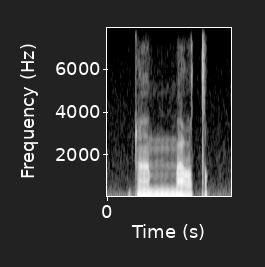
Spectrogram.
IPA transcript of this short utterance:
ʈãmːatˤ

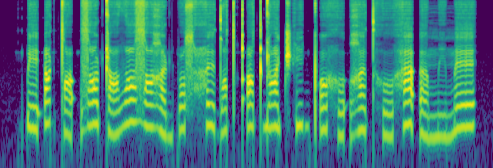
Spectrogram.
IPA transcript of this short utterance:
k͡pe˧ʔɘ˦ɡ tˤɐ˨˦ʔzˤi˦ʈɐ˨˦ ðˤe˦zˤɛ˧ʁɐ˨ɖpo˧sˤ hɘ˦˨d̪ɔ˧tˤ qʼɐ˧tˤ ɖa˦ t͡ʃʼi˦ɡpʼɔ˧ ho˨ʔ ʁɐ˧t̪ʰo˨ha˦ʔɐ˨ mi˨mɛ˦

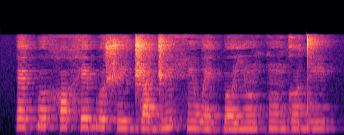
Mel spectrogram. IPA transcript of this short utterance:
ɛ˦k͡pu˦hɔ˦ he˦bo˦˨ ʃi˧d͡ʒa˧d͡ʒĩ˦ hĩ˧we˨k͡po˧ jũ˧kũ˦ ɡo˦di˦

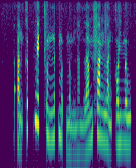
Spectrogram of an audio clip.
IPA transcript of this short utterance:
ʔa̰˧˨nkə˦˥p̚kwe˦˥t̚ fə˨˦mnə˦˥p̚mə˨˩p̚ mə˧˩mna̤˨˩n la˨˦mfa˧ŋva̰˧˨ŋ kɔ˧jmə˧w

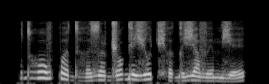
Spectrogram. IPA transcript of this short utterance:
dʱɔ˥v pʌ˧˩ dʱə˩˥ zʌ˧˩ɖ͡ʐɔ˥ɡe˧ʑo˥ t͡ɕʰə˩˧ɡə˩˥ʑa˧˩v e˧˩mʑe˩˥

